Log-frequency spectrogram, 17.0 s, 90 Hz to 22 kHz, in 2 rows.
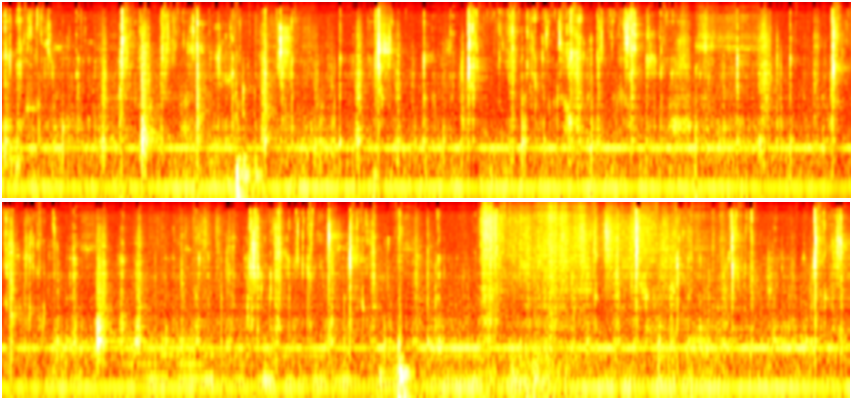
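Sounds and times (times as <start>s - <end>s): wet chewing and smacking: 0.0s - 13.6s, 14.5s - 16.9s
steady low hum: 0.0s - 16.9s.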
